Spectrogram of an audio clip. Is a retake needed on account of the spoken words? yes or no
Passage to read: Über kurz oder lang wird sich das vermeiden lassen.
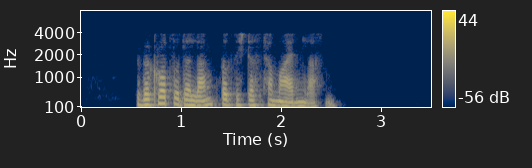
no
